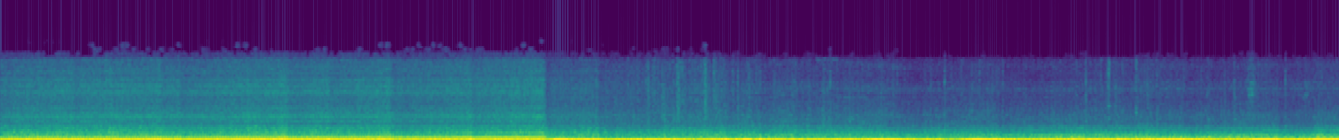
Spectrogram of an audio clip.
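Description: Caterham Seven race car engine heard from on board, running steadily at high revs on a straight. About four seconds in, the throttle comes off and the pitch drops and wavers in steps as the car slows for a corner. The engine then picks up again at lower revs, its pitch climbing slowly.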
